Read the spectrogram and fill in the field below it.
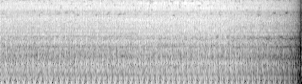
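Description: A new tractor's engine chugs loudly and close while ploughing a field, a fast, even piston rhythm that holds steady before fading and cutting off at the end, with no voices.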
